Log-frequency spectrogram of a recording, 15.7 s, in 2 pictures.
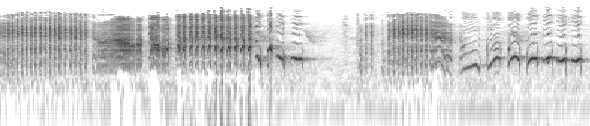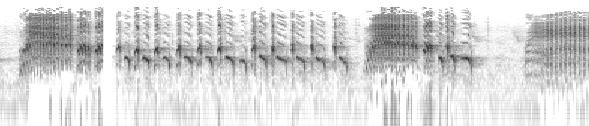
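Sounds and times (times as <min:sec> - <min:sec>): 
bird singing with whistles and buzzy rattles: 0:00.1 - 0:15.7.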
